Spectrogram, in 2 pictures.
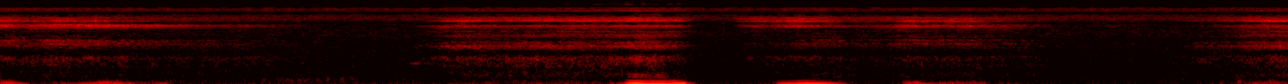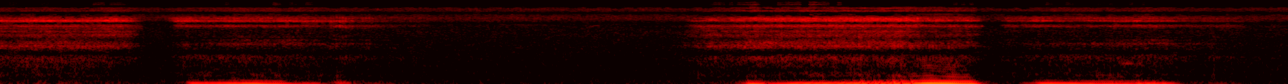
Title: Sleepy girl snoring.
